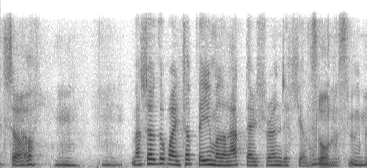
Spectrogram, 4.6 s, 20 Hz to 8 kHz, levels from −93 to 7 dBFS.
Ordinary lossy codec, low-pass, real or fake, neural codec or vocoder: none; 7.2 kHz; fake; codec, 24 kHz, 0.9 kbps, WavTokenizer, small release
